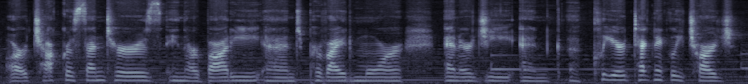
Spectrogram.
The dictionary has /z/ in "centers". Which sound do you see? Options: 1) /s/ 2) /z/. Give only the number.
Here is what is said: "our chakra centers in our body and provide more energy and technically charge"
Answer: 2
